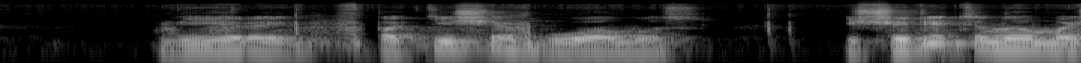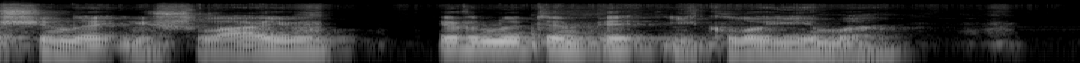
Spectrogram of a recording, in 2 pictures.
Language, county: Lithuanian, Kaunas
